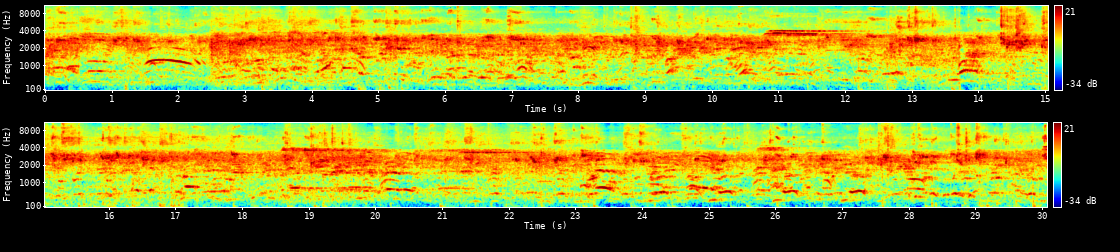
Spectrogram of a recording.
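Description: Game sound from a youth basketball game on a hardwood gym court: the ball bouncing as it is dribbled, sneakers squeaking on the floor, and players and spectators calling out over a steady background of voices.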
